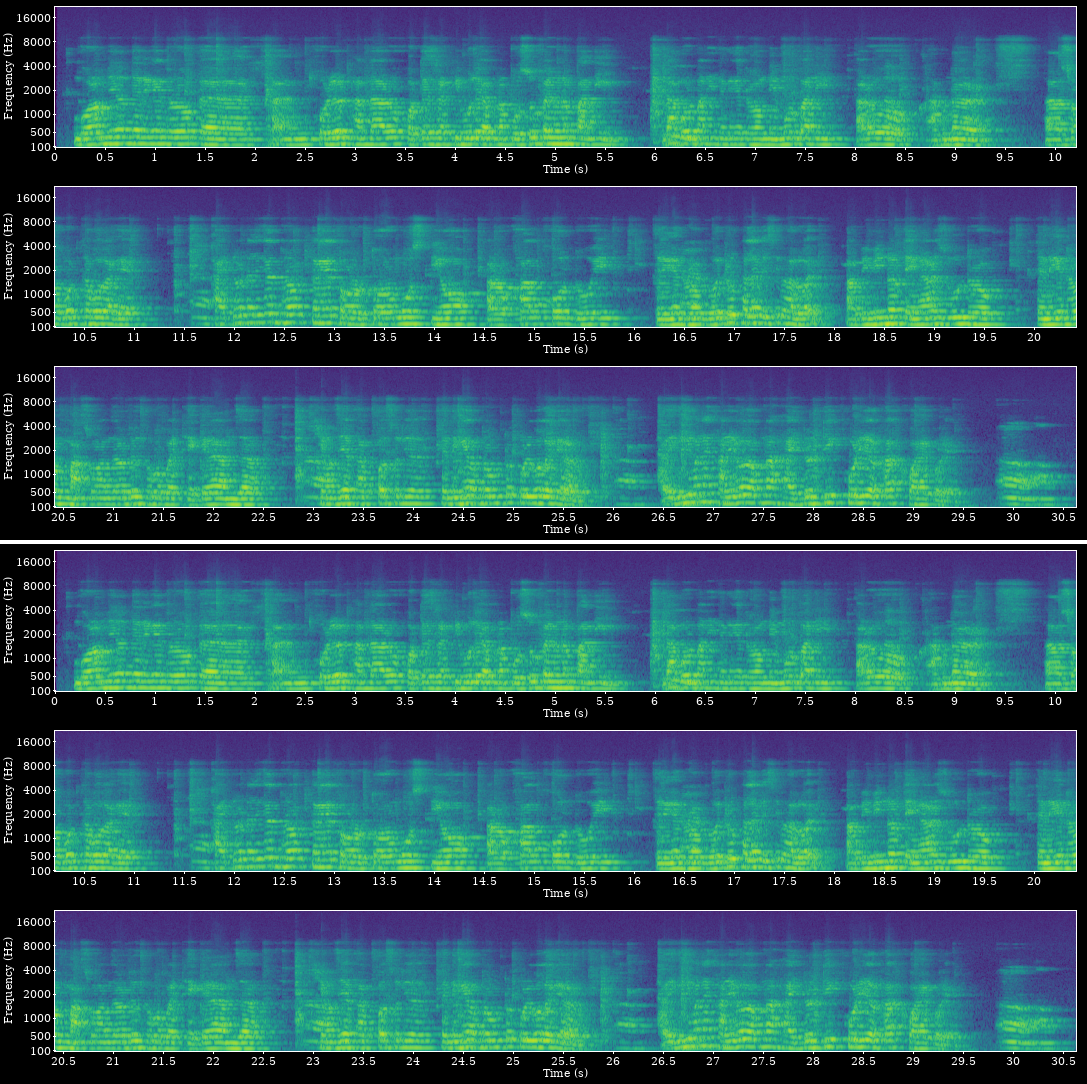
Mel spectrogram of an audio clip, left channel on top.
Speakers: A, on the right; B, on the left.
A: গৰম দিনত তেনেকে ধৰক শৰীৰৰ ঠাণ্ডা আৰু সতেজ ৰাখিবলৈ আপোনাৰ প্ৰচুৰ পৰিমাণৰ পানী
B: উম
A: ডাবৰ পানী তেনেকে ধৰক নেমুৰ পানী আৰু
B: অ
A: আপোনাৰ আহ চৰ্বত খাব লাগে
B: অ
A: খাদ্যৰ তালিকাত ধৰক তেনেকে ত তৰমুজ তিয়হ আৰু ৰসাল
B: অ
A: ফল দৈ তেনেকে
B: অ
A: ধৰক
B: অ
A: দৈতটো খালে বেছি ভাল হয় আৰু বিভিন্ন টেঙ যুল ধৰক তেনেকে ধৰক মাছৰ আঞ্জাতেও খাব পাৰে থেকেৰা আঞ্জা
B: অ
A: সেউজীয়া শাক পাচলি তেনেকৈ অন্তৰ্ভুক্ত কৰিব লাগে আৰু।
B: অ
A: ই মানে শাৰীক আপোনাৰ হাইড্ৰটিক কৰি ৰখাত সহায় কৰে।
B: আহ আহ।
